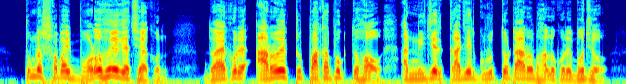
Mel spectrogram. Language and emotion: Bengali, angry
